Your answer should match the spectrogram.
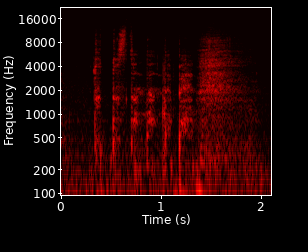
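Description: A person whispering a few words.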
